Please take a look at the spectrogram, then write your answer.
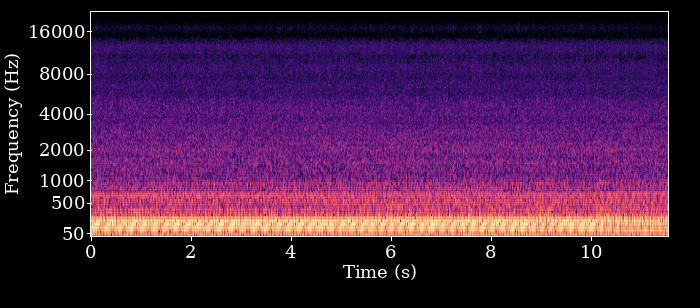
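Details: Freshly built 500 stroker big-block Mopar on first start, timing advanced after a carburetor backfire; oil pressure about 80-85: deep, even V8 burble at steady fast idle, no popping back through the carb or misfires; sounds healthy.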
